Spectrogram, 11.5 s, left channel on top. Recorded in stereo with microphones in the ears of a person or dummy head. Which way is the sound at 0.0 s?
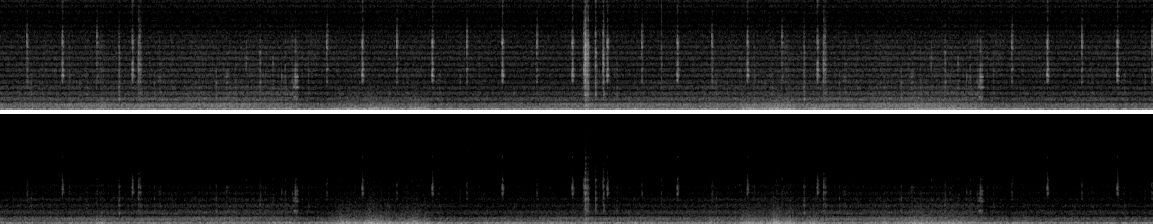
85° left.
